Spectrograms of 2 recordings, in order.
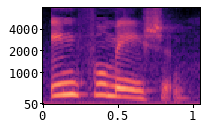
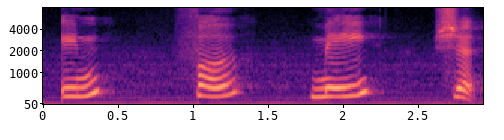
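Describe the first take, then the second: First: Said in the usual way. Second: In-for-ma-tion, very slow separate beats; syllable by syllable. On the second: Shown as a demonstration. Teacher slowly splitting information for class. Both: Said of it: "Last one".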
